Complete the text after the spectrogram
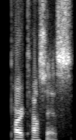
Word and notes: pertussis: American English

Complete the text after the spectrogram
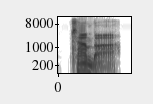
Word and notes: timbre: British English

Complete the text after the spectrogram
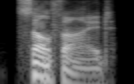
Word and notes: sulphide: British English

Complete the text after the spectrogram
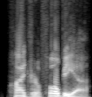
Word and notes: hydrophobia: American English

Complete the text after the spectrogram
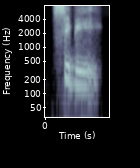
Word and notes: CB: Indian

